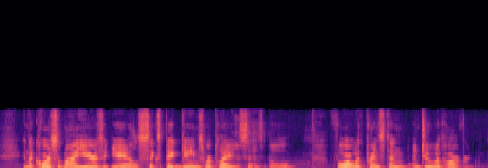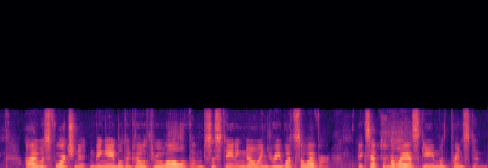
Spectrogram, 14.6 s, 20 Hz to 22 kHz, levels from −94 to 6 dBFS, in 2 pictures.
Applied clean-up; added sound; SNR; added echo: neural separator model SepFormer DNS4.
